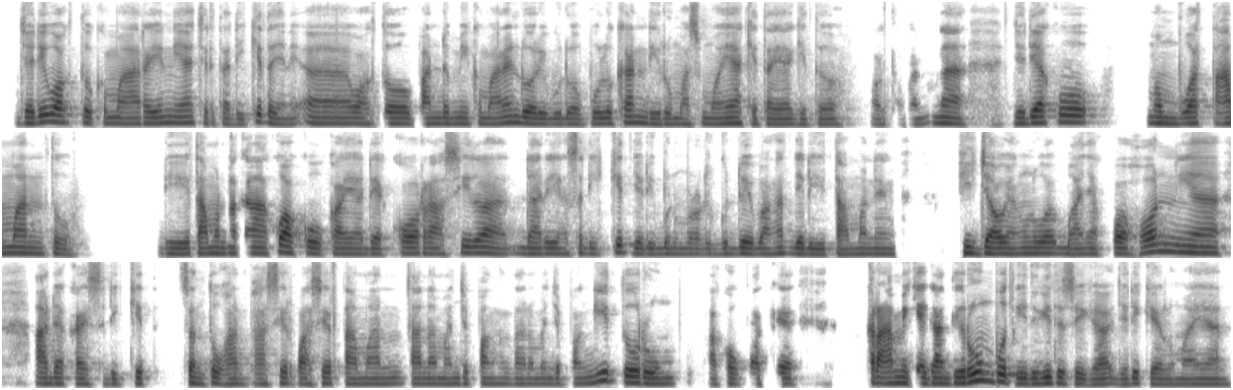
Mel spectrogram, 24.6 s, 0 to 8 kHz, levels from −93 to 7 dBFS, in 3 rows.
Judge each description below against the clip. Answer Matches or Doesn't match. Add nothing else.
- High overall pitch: Doesn't match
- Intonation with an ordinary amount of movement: Doesn't match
